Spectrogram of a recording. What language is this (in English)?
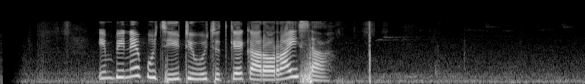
Javanese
